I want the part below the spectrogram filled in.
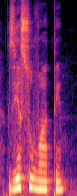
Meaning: to ascertain, to discover, to clear up (to find an answer pertaining to a situation)
- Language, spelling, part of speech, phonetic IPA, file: Ukrainian, з'ясувати, verb, [zjɐsʊˈʋate], Uk-з'ясувати.ogg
